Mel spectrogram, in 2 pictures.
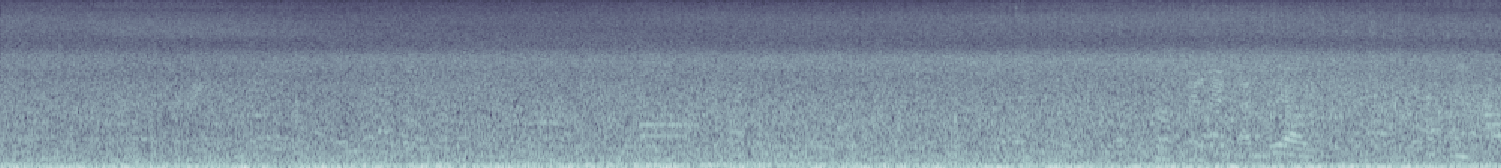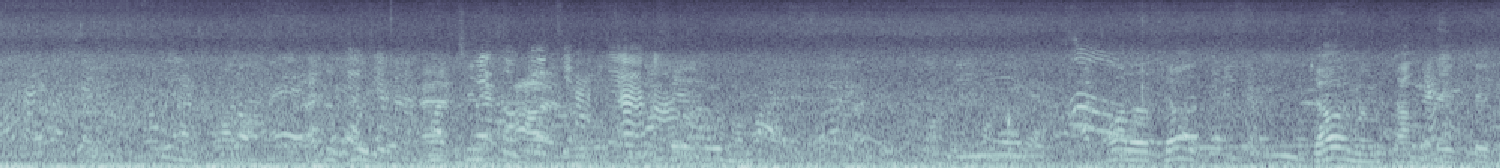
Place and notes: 十分風景特定區, Pingxi District, New Taipei City - Walking in the Falls Scenic Area
Walking in the Falls Scenic Area
New Taipei City, Taiwan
